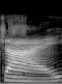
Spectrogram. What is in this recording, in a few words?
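"zhai3", mandarin, dipping tone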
